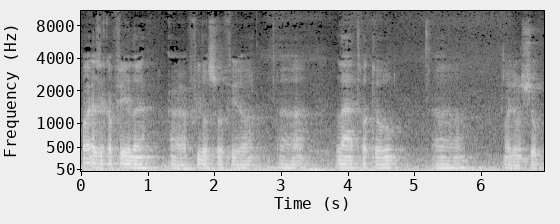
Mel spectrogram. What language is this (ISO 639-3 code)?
hun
